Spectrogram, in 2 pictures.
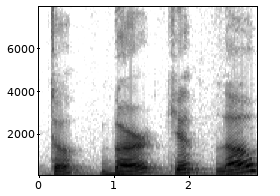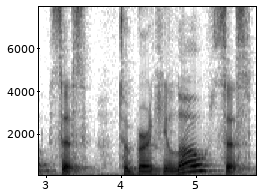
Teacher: you have the second syllable It has the secondary stress and the fourth syllable has the primary stress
